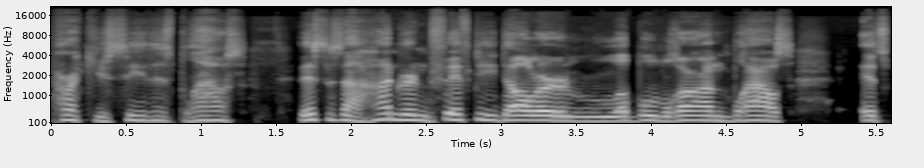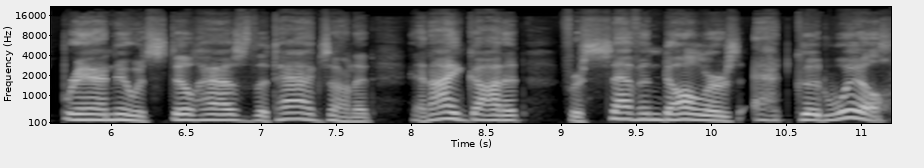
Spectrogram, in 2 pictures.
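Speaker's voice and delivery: imitated slow whisper. Quoting what a woman whispered to the speaker, retelling a whisper. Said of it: "she whispers to me".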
